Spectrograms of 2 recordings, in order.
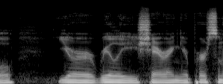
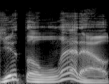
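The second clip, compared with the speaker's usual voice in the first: parody morning radio DJ screaming; 4 semitones higher than usual. Mocking morning drive DJs, screaming like a morning DJ. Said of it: "Start screaming".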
